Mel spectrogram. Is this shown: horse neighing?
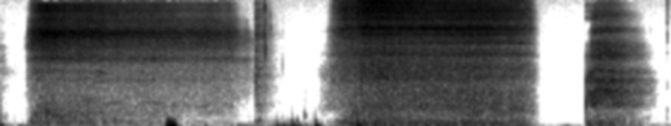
no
